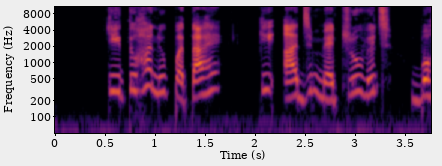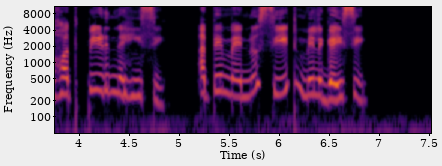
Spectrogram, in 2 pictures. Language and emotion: Punjabi, happy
